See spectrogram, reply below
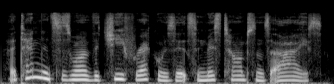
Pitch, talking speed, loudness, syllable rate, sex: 210 Hz, 195 wpm, -16 LUFS, 6.2 syllables/s, female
